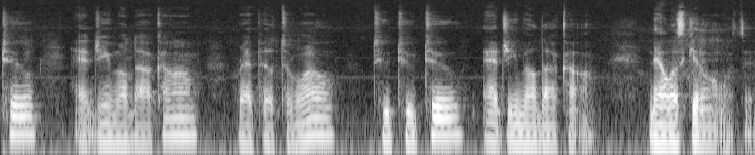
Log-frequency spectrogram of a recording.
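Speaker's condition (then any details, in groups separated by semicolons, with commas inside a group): No condition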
